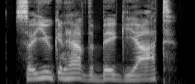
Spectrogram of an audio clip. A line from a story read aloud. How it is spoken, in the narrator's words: Isham growled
